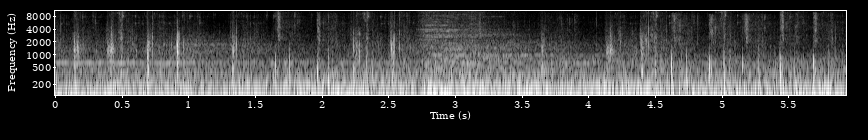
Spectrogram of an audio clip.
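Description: Footsteps run quickly over gravelly ground.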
